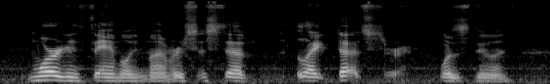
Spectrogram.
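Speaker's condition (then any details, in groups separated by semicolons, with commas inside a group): Cerebral palsy; speaks differently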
